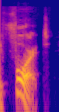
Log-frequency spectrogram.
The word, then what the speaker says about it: forte: poor tape announcer this fort with a hearty and you in Americans we does butcher it right the word is actually fort but if you actually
